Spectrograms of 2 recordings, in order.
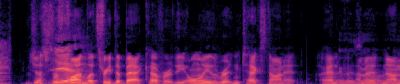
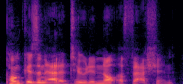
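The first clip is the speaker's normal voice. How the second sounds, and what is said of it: Exaggerated English accent. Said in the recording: “Should I read it in a bad English accent?”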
